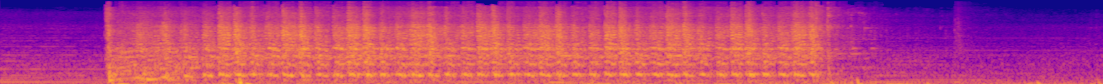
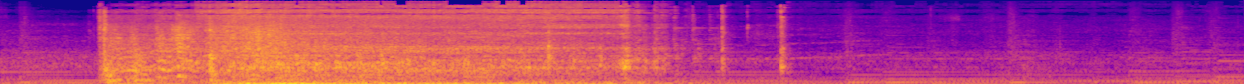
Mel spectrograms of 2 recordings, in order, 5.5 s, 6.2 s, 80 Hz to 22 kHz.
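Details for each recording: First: 1972 Chevy C10 402 big-block V8, unrun nearly 30 years after 1997 flood, with rebuilt carburetor: catches after brief crank and settles into a steady, even run with no knocks or misses; normal running. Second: 1972 Chevy C10 402 big block, flood survivor unrun for nearly 30 years, old oil drained: cranks with brief rough surge that fades without catching; owner suspects fuel starvation, maybe clogged filter or gummed carb bowl.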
